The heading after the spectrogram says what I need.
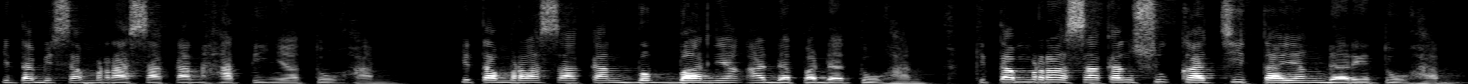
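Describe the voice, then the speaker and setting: A man preaching a sermon as pastor, swinging between loud bursts and soft asides and questioning the congregation directly. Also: a little high, lively intonation, a little fast.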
